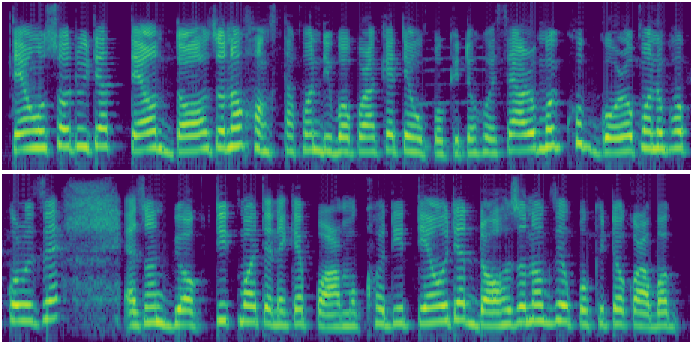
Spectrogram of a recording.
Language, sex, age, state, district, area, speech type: Assamese, female, 18-30, Assam, Golaghat, rural, spontaneous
